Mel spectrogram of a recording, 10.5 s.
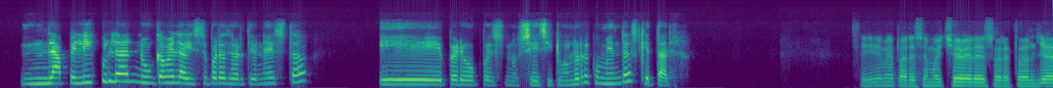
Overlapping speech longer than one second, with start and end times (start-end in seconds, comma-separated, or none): none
